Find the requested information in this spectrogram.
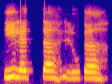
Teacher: لام کو ہم نے تا کے ساتھ ملا دینا، حمزۃ الوصل ہمارا ڈراپ ہو جائے گا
